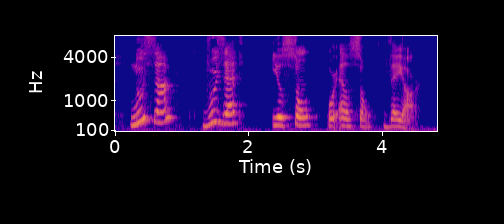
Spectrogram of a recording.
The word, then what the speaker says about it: sont: And then il or elles sont. Sont. We're not pronouncing the T.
